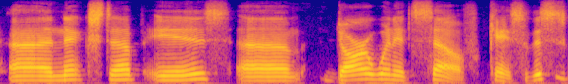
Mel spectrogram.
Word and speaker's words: Darwin: okay very good uh next up is um Darwin itself okay so this is going to be an oo sound right here in the middle okay instead of saying darn with a V sound it's Darin Darwin Darwin there you go that's much better okay uh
